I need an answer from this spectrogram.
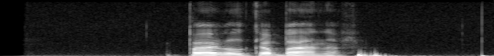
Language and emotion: Russian, neutral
